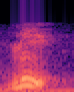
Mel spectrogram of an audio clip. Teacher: ，噜加上沙， 沙要把调摁下来读4声，然后那个乌呢要变成吁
